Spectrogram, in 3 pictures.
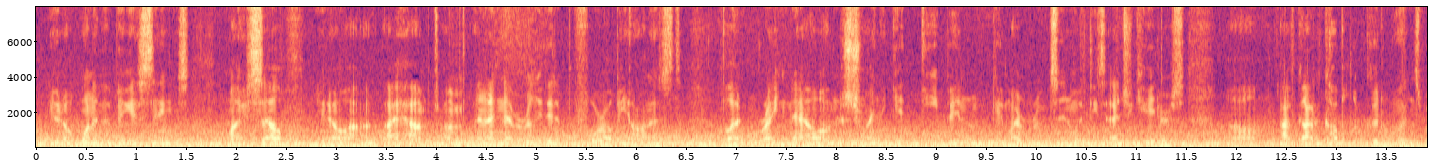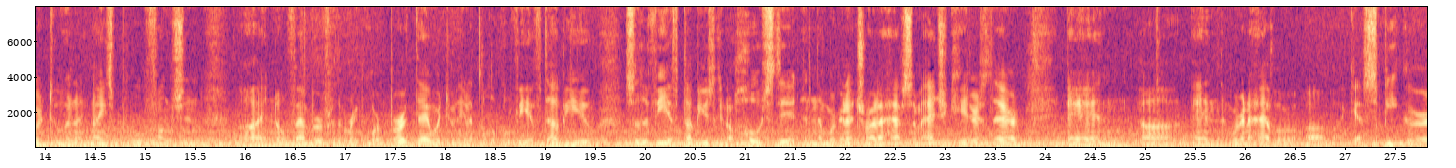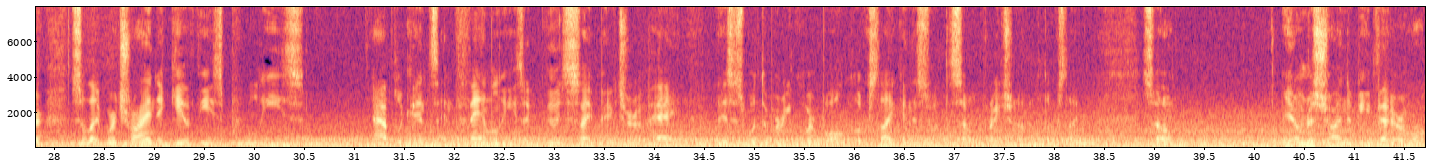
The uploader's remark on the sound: Please excuse the background noise.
